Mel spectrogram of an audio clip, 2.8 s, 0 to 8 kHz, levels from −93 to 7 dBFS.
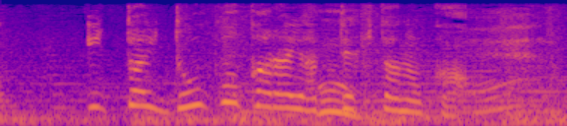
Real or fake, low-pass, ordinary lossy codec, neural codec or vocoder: real; 7.2 kHz; none; none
